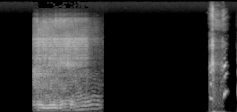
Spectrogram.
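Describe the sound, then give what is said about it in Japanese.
A fart: one long, loud, buzzing blast of about a second. After a silent pause comes a shorter, sputtering burst near the end. “はしたない音でごめんなさいね。プレイの前日は焼肉とニンニクで精力つけてるからすっごい臭いかも。”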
